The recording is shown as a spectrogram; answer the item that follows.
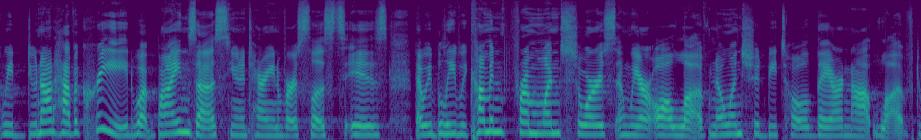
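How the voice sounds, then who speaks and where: A woman's voice: fairly high pitch, bright, forceful tone. A woman from Egypt whose first language is Arabic, speaking earnestly as a panelist at a conference, with some hesitations. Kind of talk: panel discussion. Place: conference stage.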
